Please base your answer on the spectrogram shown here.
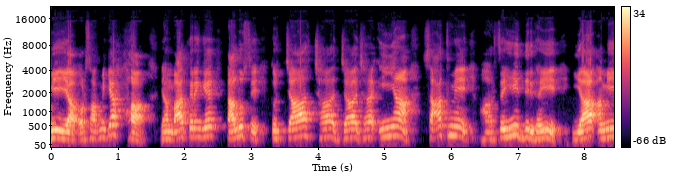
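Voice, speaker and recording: A man's voice: high voice, fairly bright tone. A male teacher giving an exam-prep grammar lesson, repeating syllables in a drill and asking questions that he answers himself.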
